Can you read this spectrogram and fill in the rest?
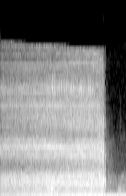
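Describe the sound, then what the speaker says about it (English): A power drill fitted with a drill guide bores a hole into the aluminum skin of an Airstream trailer, a steady loud whine that runs continuously for about two seconds and then cuts off abruptly. "drill bit with the drill guide on it"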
